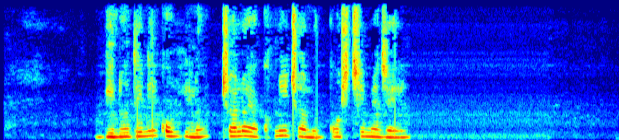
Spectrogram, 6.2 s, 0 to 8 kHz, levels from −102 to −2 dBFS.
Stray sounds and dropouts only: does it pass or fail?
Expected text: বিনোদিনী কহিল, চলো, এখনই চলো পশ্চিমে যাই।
pass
